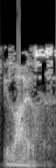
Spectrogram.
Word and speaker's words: Elias: Let us now go back to the topic of Prophet Elijah, whose name is pronounced Elias in both the Arabic and the Roman languages.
